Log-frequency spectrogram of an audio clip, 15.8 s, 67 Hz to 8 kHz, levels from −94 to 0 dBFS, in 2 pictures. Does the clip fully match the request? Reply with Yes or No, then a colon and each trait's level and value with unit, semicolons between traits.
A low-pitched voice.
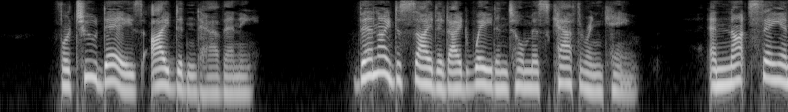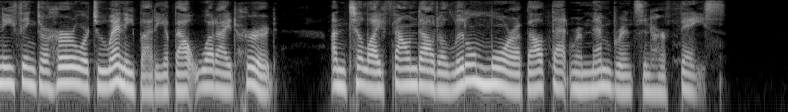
No: high, 195 Hz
